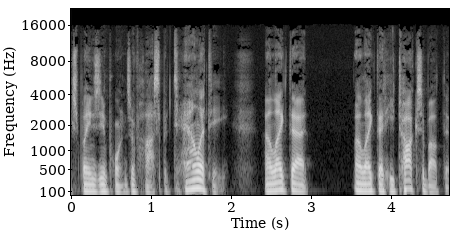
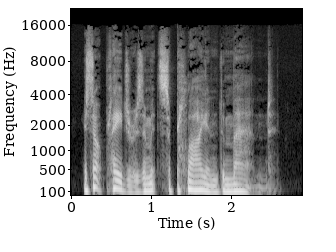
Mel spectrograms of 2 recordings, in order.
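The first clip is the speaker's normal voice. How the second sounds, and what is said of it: Over-the-top impression of Lee's accent. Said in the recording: “I like when you do the Lee accent. ... It's over the top. ... I suck at it.”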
